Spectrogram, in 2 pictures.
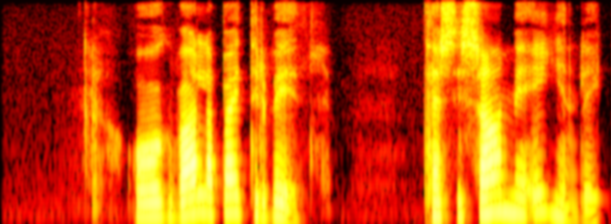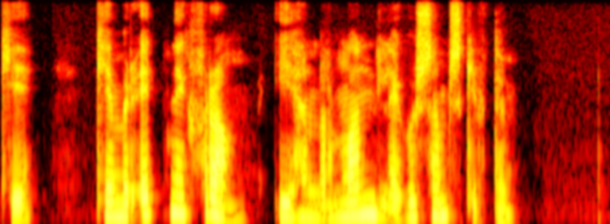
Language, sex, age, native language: Icelandic, female, 40-49, Icelandic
